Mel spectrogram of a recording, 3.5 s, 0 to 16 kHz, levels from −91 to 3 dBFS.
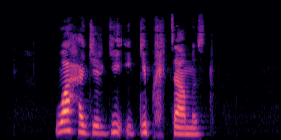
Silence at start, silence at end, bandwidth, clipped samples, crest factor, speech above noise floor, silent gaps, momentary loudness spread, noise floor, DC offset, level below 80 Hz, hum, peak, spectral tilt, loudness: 0.7 s; 1 s; 11 kHz; under 0.1%; 24 dB; 52 dB; none; 15 LU; -79 dBFS; under 0.1%; -82 dBFS; none; -6 dBFS; -4.5 dB/octave; -26 LUFS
